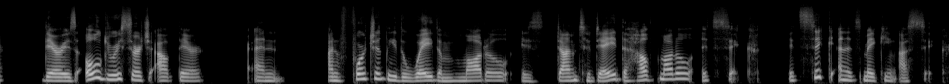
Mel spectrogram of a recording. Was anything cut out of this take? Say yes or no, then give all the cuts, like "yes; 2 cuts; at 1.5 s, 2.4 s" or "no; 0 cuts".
yes; 2 cuts; at 2.5 s, 5.1 s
